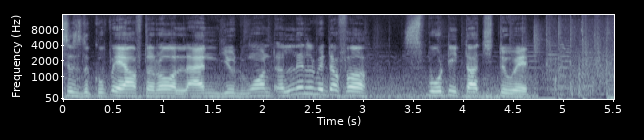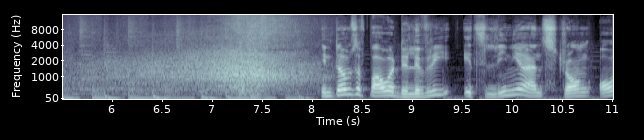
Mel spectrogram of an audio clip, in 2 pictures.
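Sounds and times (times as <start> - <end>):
background music: 4.2 - 7.3
car tyre and wind noise passing: 4.8 - 8.5.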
